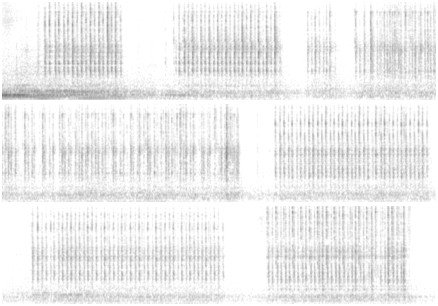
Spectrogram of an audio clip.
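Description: Fast typing on a Razer BlackWidow mechanical keyboard with Kailh-made Razer Orange switches, a dense patter of keystrokes. It comes in about six runs broken by brief pauses and stops shortly before the end. There is a low thump at the very start.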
